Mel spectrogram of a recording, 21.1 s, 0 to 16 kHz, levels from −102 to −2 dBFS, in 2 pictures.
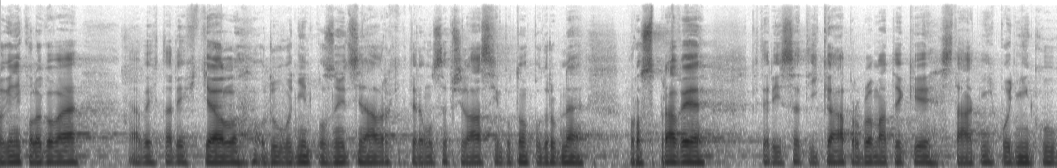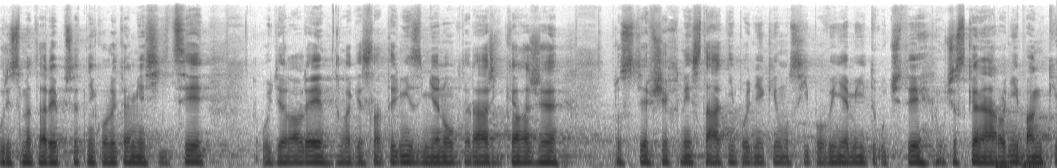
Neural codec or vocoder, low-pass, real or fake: none; 14.4 kHz; real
